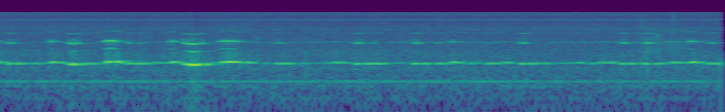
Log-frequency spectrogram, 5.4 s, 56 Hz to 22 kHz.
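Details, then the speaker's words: GPX4000 metal detector with ground balance modification, on Sensitive Extra: steady threshold tone with faint wavering hum after hot rocks are tracked out, leaving slight background electrical interference. "okay it's basically track that out it's got a bit of background noise there now"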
